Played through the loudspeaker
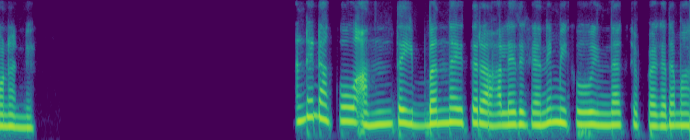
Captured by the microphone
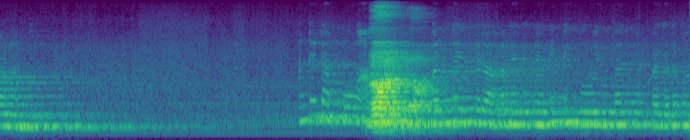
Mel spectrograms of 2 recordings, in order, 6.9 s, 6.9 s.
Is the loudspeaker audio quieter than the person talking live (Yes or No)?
Yes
